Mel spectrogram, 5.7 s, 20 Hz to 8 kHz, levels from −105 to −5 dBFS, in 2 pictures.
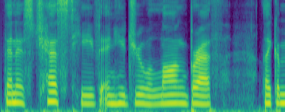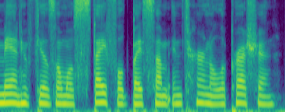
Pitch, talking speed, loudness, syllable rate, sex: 180 Hz, 220 wpm, -19 LUFS, 5.5 syllables/s, female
